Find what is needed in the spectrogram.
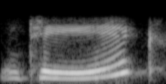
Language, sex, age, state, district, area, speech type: Kashmiri, female, 30-45, Jammu and Kashmir, Ganderbal, rural, conversation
